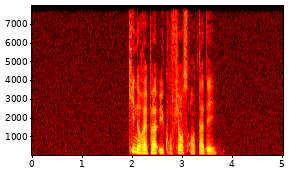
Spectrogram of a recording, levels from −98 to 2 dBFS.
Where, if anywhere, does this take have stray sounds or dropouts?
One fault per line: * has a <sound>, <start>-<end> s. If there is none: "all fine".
all fine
